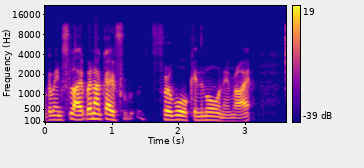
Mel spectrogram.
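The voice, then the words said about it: Cockney-sounding English accent. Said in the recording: “That sounded very cockney. ... I let my posh accent slide.”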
